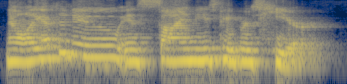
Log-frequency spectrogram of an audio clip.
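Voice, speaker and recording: A woman with a fairly high, slightly mellow, near-everyday voice speaks at normal speed, playing a doting, trusting, wealthy mother of a teenage son in an old-time radio drama. She sounds fond, fussing, chatty, earnest and confiding, with a roomy, echoing, stage-like sound.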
